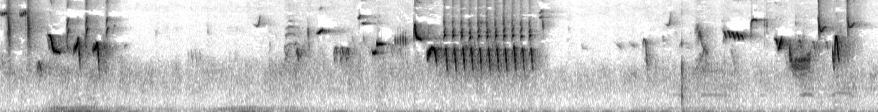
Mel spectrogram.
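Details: Common nightingale song for training cage birds: sharp opening notes, a pause, varied whistles, then a rapid rattling trill of evenly repeated notes lasting over a second, silence, and a final chirpy phrase.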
